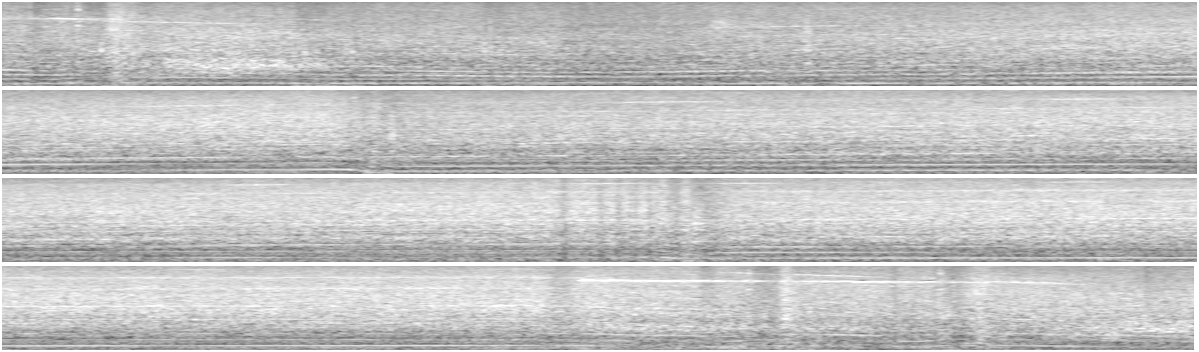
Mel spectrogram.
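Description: A Mazda Miata engine racing in the video game Project Motor Racing, loud and continuous, revs rising and dropping through several gear shifts over the lap.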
